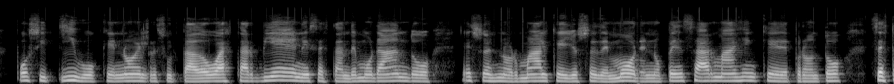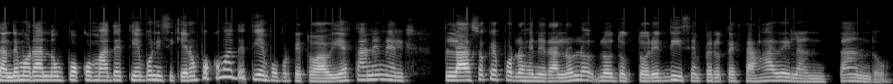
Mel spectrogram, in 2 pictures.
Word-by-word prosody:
positivo, 175 -4 -1
que 150 0 -3
no, 160 +2 +2
el 155 - +1
resultado 145 -1 +1
va 155 0 +6
a - - +1
estar 155 -1 -2
bien 185 -1 +2
y 155 - +3
se 155 +1 -4
están 145 0 -3
demorando, 155 0 0 0.3
eso 175 -1 -3
es 155 - 0
normal, 155 +1 +1
que 155 -1 -1
ellos 145 0 -1
se 155 +1 -1
demoren. 145 +1 +2
No 140 -1 -3
pensar 170 +1 +1
más 170 0 +1
en 175 -1 -2
que 170 - -3
de 145 - 0
pronto 145 +3 -1 0.3
se 195 - +3
están 185 0 +4
demorando 195 0 +4
un 195 -2 0
poco 200 0 +1
más 190 -1 +2
de 195 0 0
tiempo, 200 +1 -1
ni 205 -2 +2
siquiera 185 0 0
un 205 - -4
poco 275 +5 -2
más 345 -3 +1
de - - -2
tiempo, 205 -6 0
porque 165 -2 -4
todavía 150 +2 +2
están 205 +3 -2
en 225 0 -1
el 180 -4 -2 0.4
plazo 195 +2 +4
que 225 -2 -2
por 200 -4 -2
lo 180 - +2
general 155 -2 0
los 180 - +1
los 200 -4 -1
los 175 -1 0
doctores 160 +1 -2
dicen, 185 -6 -2
pero 155 -1 -5
te 150 - -4
estás 150 -1 -4
adelantando. 140 -7 -4
165 Hz, 205 wpm, -20 LUFS, 150-185 Hz, 0.4 s, va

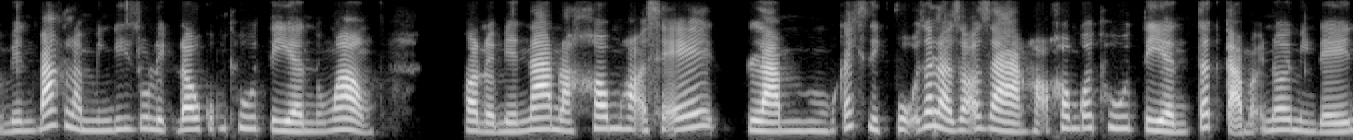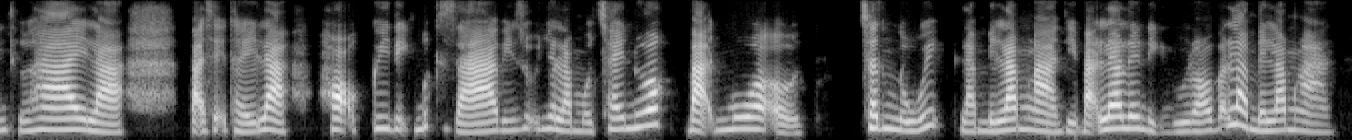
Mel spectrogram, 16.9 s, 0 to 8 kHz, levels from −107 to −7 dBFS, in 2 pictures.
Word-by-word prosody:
miền 205 +2 -9
Bắc 320 0 +4
là 255 - -3
mình 210 0 -8
đi 240 +1 -9
du 250 - -8
lịch 225 -2 -6
đâu 235 +2 +3
cũng 245 +1 -14
thu 260 -2 -5
tiền, 200 -3 -1
đúng 190 +2 -12
không? 230 -6 +5 0.6
Còn 210 -1 +2
ở - - -1
miền 190 +2 -6
Nam 240 0 +6
là 205 - +1
không, 255 +4 0
họ 240 - -1
sẽ 270 +8 -2 0.2
làm 200 -1 +2
một - - -16
cách 280 +6 -5
dịch 235 -5 -7
vụ 230 -2 -4
rất 310 - +3
là 265 - +4
rõ 220 +4 -1
ràng, 205 -7 +4
họ 190 - -5
không 260 0 -3
có 265 - -2
thu 260 -2 -5
tiền 200 -4 +1
tất 280 +7 -4
cả - - +3
mọi - - -12
nơi 225 +1 -2
mình 205 -3 -8
đến. 185 +2 -3
Thứ 205 - -9
hai 230 0 +5
là 185 -4 +3 0.4
bạn - - +2
sẽ 240 - -8
thấy 190 -1 -5
là 230 -1 +5 0.2
họ - - +4
quy 255 0 -4
định 230 - -9
mức 255 +6 -8
giá, 185 +2 +5
ví 210 0 -9
dụ 245 +1 -11
như 245 +2 -6
là 215 - +1
một 195 -1 -9
chai 235 0 -2
nước 310 +7 +3
bạn 220 - +5
mua 245 +1 0
ở 170 -10 +1 0.4
chân 260 -2 +1
núi 225 +9 -4
là 190 -2 -4
15.000 205 -1 +2
thì 190 - -6
bạn - - +2
leo 255 +1 +6
lên 255 -2 0
đỉnh 200 - -9
núi 190 +1 -5
đó 200 +1 -1
vẫn 250 - -4
là 335 -3 +4
15.000, 205 -4 -3
225 Hz, 275 wpm, -24 LUFS, 200-250 Hz, 0.6 s, Nam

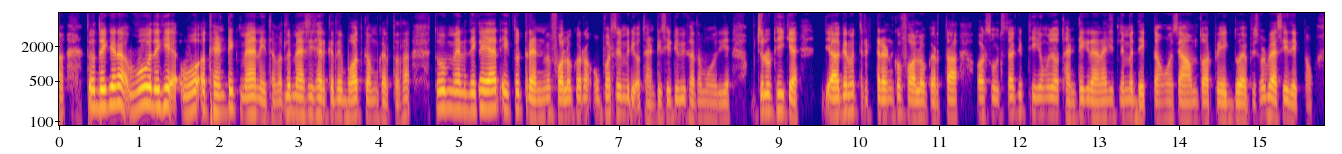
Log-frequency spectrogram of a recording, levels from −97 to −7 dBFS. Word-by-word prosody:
अ, - - -1 0.3
तो - - +4
देखिए 185 +3 +7
ना 210 - +8 0.2
वो 205 +2 +8
देखिए 185 +1 +6
वो 145 +4 +2
ऑथेन्टिक 155 0 0
मैं 135 +1 +5
नहीं 120 -4 -3
था 110 - -5
मतलब 140 +5 -3
मैं 135 - +3
ऐसी 135 +1 -2
हरकतें 125 -1 -2
बहुत 120 +2 +2
कम 120 - -3
करता 110 -2 -6
था। 130 - -3 0.3
तो 170 +1 +3
मैंने 165 -2 0
देखा 160 +3 +1
यार 170 +1 +7
एक 150 - -13
तो 165 - +1
ट्रेंड 125 -6 +1
में 130 - -5
फ़ॉलो 125 -1 +1
कर 130 +2 -2
रहा 135 - -2
हूँ, - - -8
ऊपर 135 +2 -3
से 140 - -2
मेरी 130 -1 -5
ऑथेन्टिसिटी 110 +3 -7
भी 125 - -5
ख़त्म 110 -1 -7
हो 110 -1 -10
रही 105 +1 -9
है। 110 - -6 0.4
चलो 150 0 +2
ठीक 150 -1 -2
है, - - +5 0.5
अगर 140 +3 +3
मैं 150 - -2
टर्न 125 -3 -13
ट्रेंड 120 0 +1
को 140 - -4
फ़ॉलो 115 -3 0
करता 120 +2 0 0.3
और 125 - -1
सोचता 130 +2 -5
कि 145 - -10
ठीक 135 -1 -10
है - - -5
मुझे 130 0 -2
ऑथेन्टिक 120 -1 -5
ही - - -4
रहना 115 -1 0
है, 115 - -3
जितने 115 -1 -9
मैं 120 -1 -5
देखता 105 +1 -3
हूँ, 110 +1 -9
वैसे 110 0 -4
आमतौर 110 +1 -1
पे 110 -1 -1
1-2 110 +1 0
एपिसोड 115 +6 -6
वैसे 125 - +3
ही - - -2
देखता 100 - -5
हूँ। - - -18
125 Hz, 275 wpm, -25 LUFS, 115-145 Hz, 0.5 s, ना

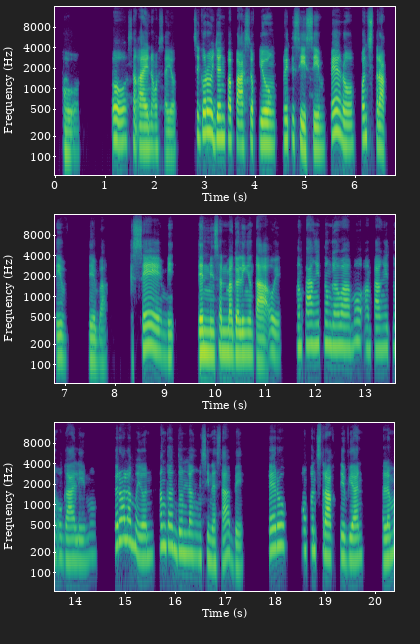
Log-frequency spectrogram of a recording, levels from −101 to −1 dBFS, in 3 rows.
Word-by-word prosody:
Oo. 120 -2 -5 0.7
Oo, 170 -1 +4
sang-ayon 140 -1 +2
ako 140 0 -4
sa'yo. 115 -1 -6 0.4
Siguro 225 +3 +5
diyan 190 -1 +5
papasok 170 -3 +3 0.2
yung 155 -1 +5
criticism, 150 -6 +1
pero 160 -10 +2
constructive, 135 -7 0 0.4
'di 125 -2 -3
ba? 110 -1 -13 0.4
Kasi 180 -5 +1
min 140 0 -5 0.5
'di 155 0 +7
din 155 - +3
minsan 150 +1 0
magaling 150 0 +3
yung 145 - -14
tao, 130 +5 +3
eh, 140 - -9 0.3
"Ang 180 0 -6
pangit 200 0 0
nung 200 -1 -4
gawa 185 -1 -1
mo. 215 +2 -9
Ang 175 0 -10
pangit 175 0 -5
nung 175 -1 -13
ugali 155 -2 -4
mo." 175 +3 -19 0.3
Pero 290 +6 0
alam 305 -2 0
mo 245 -4 -4
yun? 170 +2 -4
Hanggang 245 -2 -2
dun 200 -1 -3
lang 180 -2 -5
yung 175 - -11
sinasabi, 150 -3 -6 0.5
pero 245 +3 -1 0.2
kung 210 0 -11
constructive 180 -5 -1
'yan, 165 +1 -2 0.4
"Alam 165 +1 0
170 Hz, 140 wpm, -22 LUFS, 150-190 Hz, 0.7 s, di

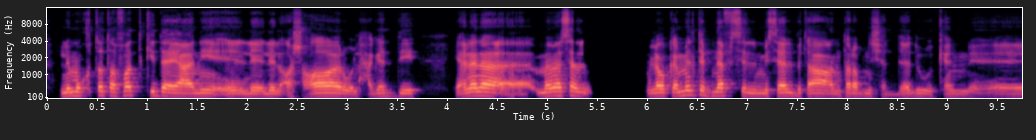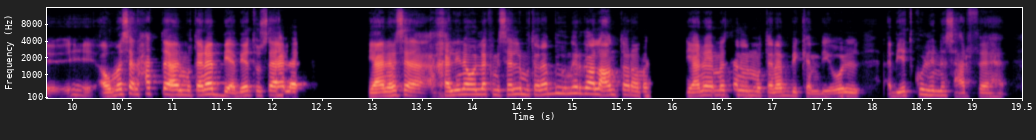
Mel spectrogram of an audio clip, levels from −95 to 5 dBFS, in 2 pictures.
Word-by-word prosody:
لمقتطفات 155 +3 -1
كده، 165 -3 0
يعني 130 -1 0
ل 120 -1 -4
للأشعار 130 +2 +1
والحاجات 120 +2 -8
دي. 125 -1 -9 0.3
يعني 155 - +2
أنا 155 -2 +5 0.3
م - - -8
مثلًا، 160 -2 -1 0.6
لو 140 +2 +2
كمّلت 175 +6 -2
بنفس 155 +1 -2
المثال 135 +1 -2
بتاع 130 -1 0
عنترة 120 +1 -4
بن 125 -1 -13
شداد، 110 +5 -11
وكان 115 -2 -12
آآ 455 - -12
أو 140 - +3
مثلًا 205 +2 +2
حتى 235 -4 +4
المُتَنبّي 195 +3 +5
أبياته 170 +1 0
سهلة. 180 - +4 0.7
يعني 145 +3 +6
مثلًا 155 -4 +1
خلّيني 190 +5 +2
اقول 205 0 +3
لك 210 -1 +1
مثال 195 +1 -1
للمُتَنبّي، 210 +2 -2
ونرجع 240 -1 +1
لعنترة 185 -2 +3
مثلًا. 160 0 -6 0.3
يعني 150 +3 +1
أنا 180 - -3
مثلًا 190 +2 -4
المُتنَبّي 155 -2 -3
كان 115 -5 -9
بيقول 140 +4 -5 0.2
أبيات 160 +3 -7
كل 200 -1 -5
الناس 170 -1 -6
عارفاها: 135 -1 -8
155 Hz, 145 wpm, -22 LUFS, 130-190 Hz, 0.7 s, يعني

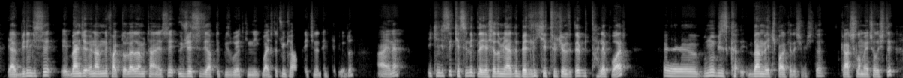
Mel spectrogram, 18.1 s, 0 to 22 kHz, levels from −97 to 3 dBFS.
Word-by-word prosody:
Ya, 95 0 +3
1'incisi, 135 +6 -2
eee, - - -5
bence 125 +1 +6
önemli 120 +1 +2
faktörlerden 120 0 +2
1 - - -18
tanesi 100 +8 -3
ücretsiz 120 -1 -1
yaptık 95 -3 -2
biz 90 -1 -9
bu 95 0 -1
etkinliği 90 -1 -6
ilk - - -22
başta 90 +6 -1
çünkü 105 -4 -7
hafta 95 -1 -5
içine 90 0 -9
denk - - -18
geliyordu. - - -12 0.4
Aynen. - - -3 0.6
2'ncisi 140 +7 -5
kesinlikle 140 -1 +1
yaşadığım 115 +4 +2
yerde 110 +2 +3
belli 105 +6 +4
ki 130 -1 -2
Türkçe 115 -1 -1
müziklere 130 +6 +1
bir 130 0 -13
talep 110 -1 -1
var. - - +5 0.8
Eee, 135 - -1 0.7
bunu 140 +3 -1
biz, 130 -3 -4
ka - - -2
eee, - - -8
ben 115 +2 +5
ve 110 - +2
ekip 110 - -7
arkadaşım, 95 -2 -1
işte, 130 0 -9 0.3
karşılamaya 100 0 +1
çalıştık 105 - -2
115 Hz, 145 wpm, -23 LUFS, 100-130 Hz, 0.8 s, bence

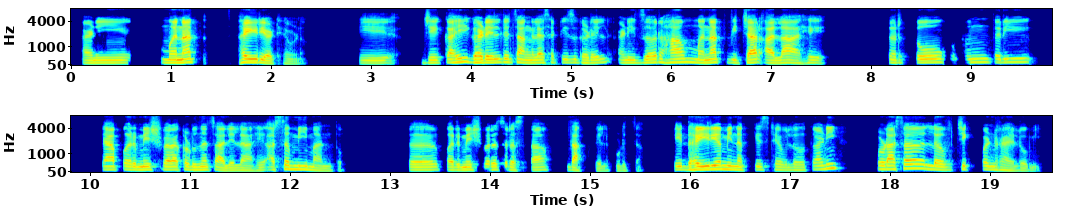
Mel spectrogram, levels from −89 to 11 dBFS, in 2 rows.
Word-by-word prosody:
आणि 140 +1 -1 0.4
मनात 160 +4 +5
स्थैर्य 170 -5 +4
ठेवणं, 115 -2 -16 0.6
की 135 0 -6 0.3
जे 145 +1 0
काही 175 +5 +3
घडेल 165 -1 +5
ते 180 - +1
चांगल्यासाठीच 160 0 -1
घडेल 150 +2 -4
आणि 145 0 -2
जर 165 +2 +1
हा 170 +1 +4
मनात 170 -1 +1
विचार 155 +2 +4
आला 140 +1 +4
आहे. 140 +1 -5 0.7
तर 155 -1 -4
तो 170 +3 -1
कुठूनतरी 180 +1 -6 0.5
त्या 160 0 +4
परमेश्वराकडूनच 155 0 0
आलेला 125 0 0
आहे 120 +2 -5
असं 150 +6 0
मी 175 -1 -1
मानतो. 110 -7 -7 0.7
तर 140 +1 -1
परमेश्वरच 145 +2 -2
रस्ता 140 +1 -4 0.3
दाखवेल 110 -5 -3
पुढचा. 110 -2 -17 0.4
हे 165 - +1
धैर्य 165 +4 +7
मी 185 -2 +3
नक्कीच 155 0 -4
ठेवलं 140 -2 -6
होतं 135 +5 -7
आणि 210 +7 +1 0.4
थोडासा 180 +3 +2 0.2
लवचिक 165 -1 -2
पण 170 -2 -3
राहिलो 120 -6 -5
मी. - - -17
155 Hz, 140 wpm, -22 LUFS, 140-170 Hz, 0.7 s, धैर्य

